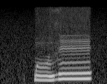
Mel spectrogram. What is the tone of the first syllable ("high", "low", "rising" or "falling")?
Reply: low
